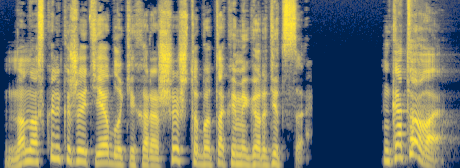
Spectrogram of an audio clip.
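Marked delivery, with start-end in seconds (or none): 3.8-4.5 bright, much higher call; loud announcement. Acted. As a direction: announce it proudly. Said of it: "громко объявила Ренге".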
